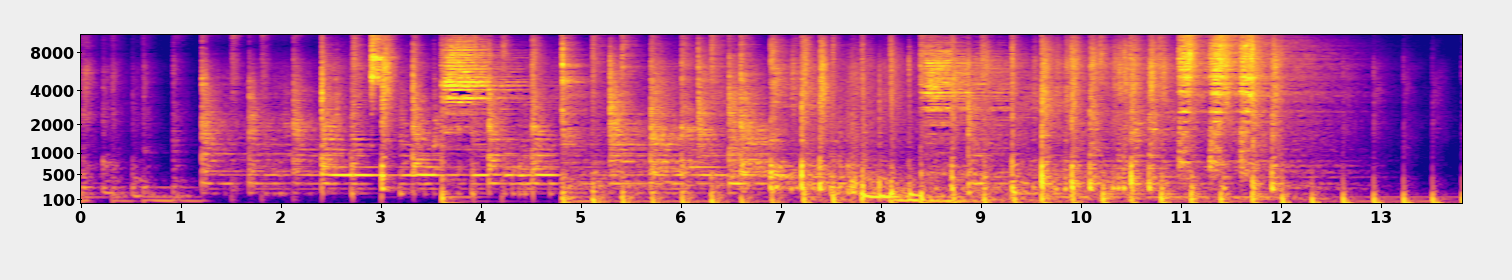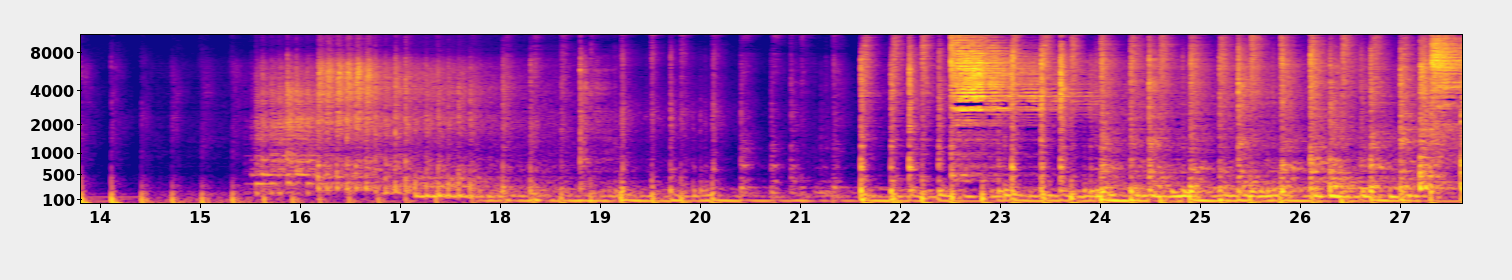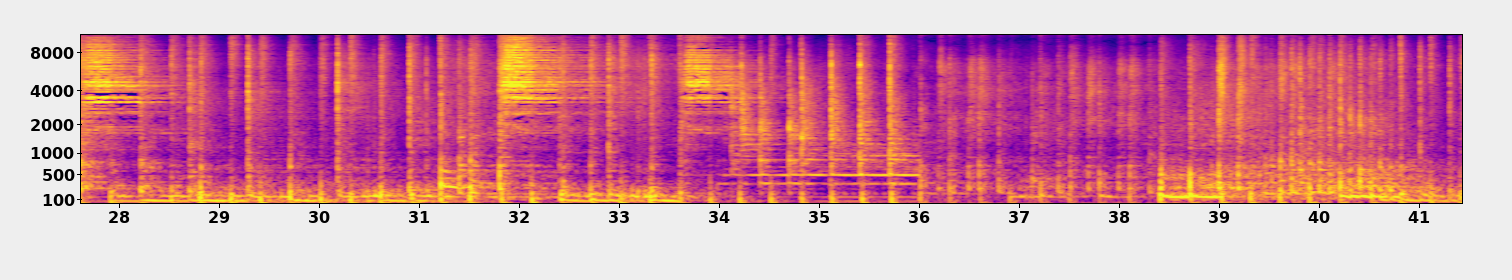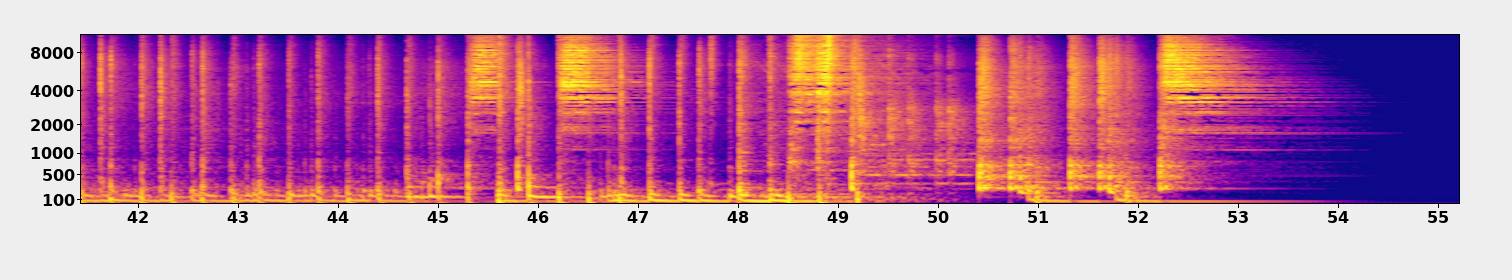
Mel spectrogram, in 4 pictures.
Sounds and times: Drums 0.0 - 54.1

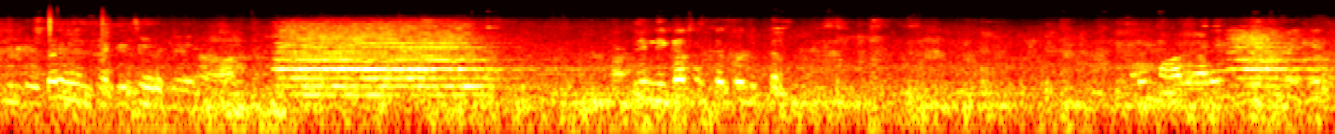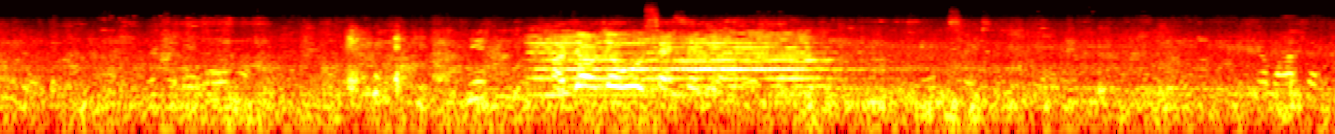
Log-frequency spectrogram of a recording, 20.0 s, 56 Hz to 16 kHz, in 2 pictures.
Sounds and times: crowd 0.0 - 20.0
train 0.0 - 20.0

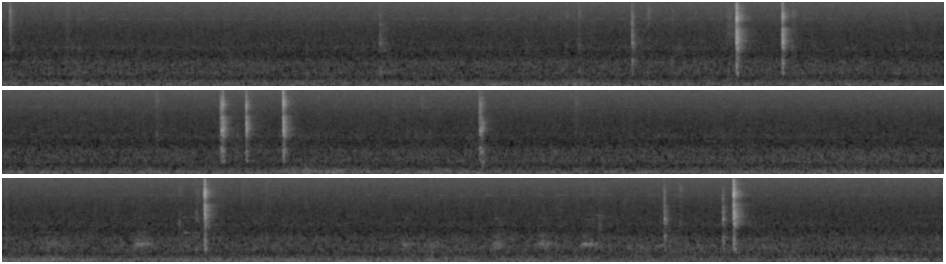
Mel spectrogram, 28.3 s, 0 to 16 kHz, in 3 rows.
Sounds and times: thunder 12.4 - 13.0

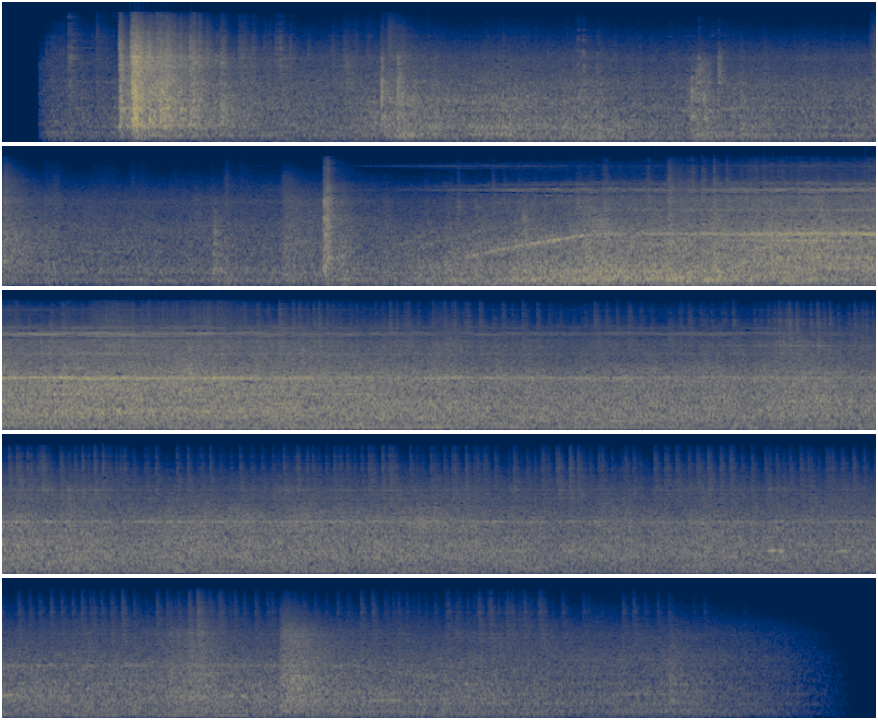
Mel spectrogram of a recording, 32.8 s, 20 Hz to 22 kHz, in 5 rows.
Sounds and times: industrial lift on a building site 0.3 - 32.5

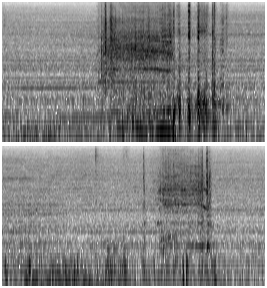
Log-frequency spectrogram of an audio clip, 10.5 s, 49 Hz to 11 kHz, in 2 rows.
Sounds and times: interacting with my CDROM drive 1.9 - 4.6
interacting with my CDROM drive 8.0 - 9.6

